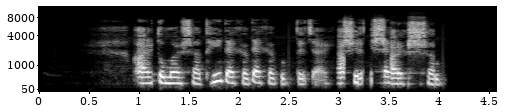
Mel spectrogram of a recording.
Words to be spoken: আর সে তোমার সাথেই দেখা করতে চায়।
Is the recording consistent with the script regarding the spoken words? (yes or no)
no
